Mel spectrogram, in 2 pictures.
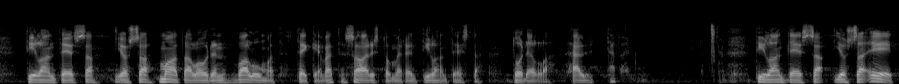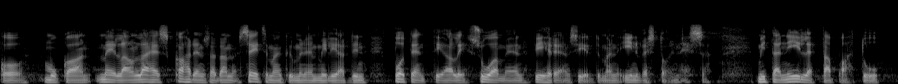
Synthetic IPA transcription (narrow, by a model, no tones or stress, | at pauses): t̪ilɑnt̪eːsːɑjosːɑmɑːt̪ɑlo̞udenʋɑlumɑ̰t̪t̪ekḛʋæt̪sɑːrist̪omeɾḛnt̪ilɑ̰nt̪ḛːst̪ɑt̪odelːɑ̰hælyt̪ːæʋæn | t̪ilɑnt̪eːsːɑjosːɑʔeːkoːmukɑːnmeilːæonlæheskɑhdensɑdɑnseit̪semæŋkymːenemmiliɑ̰rdinpot̪ent̪ːiɑːlisuomeːnʋihrḛæ̰nsḭːrt̪ymʔæ̰ninʋest̪o̰inːeisːɑmit̪æniːlːet̪tɑpɑ̰ht̪uː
